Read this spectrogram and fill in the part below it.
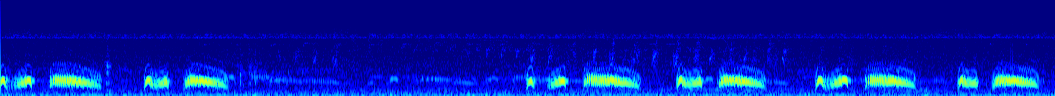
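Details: Spotted dove, new decoy bird under training, cooing in bursts: two phrases, a pause of a few seconds, then a run of five more clipped-note-and-long-coo phrases, with scattered faint chirps and a steady high whine.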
